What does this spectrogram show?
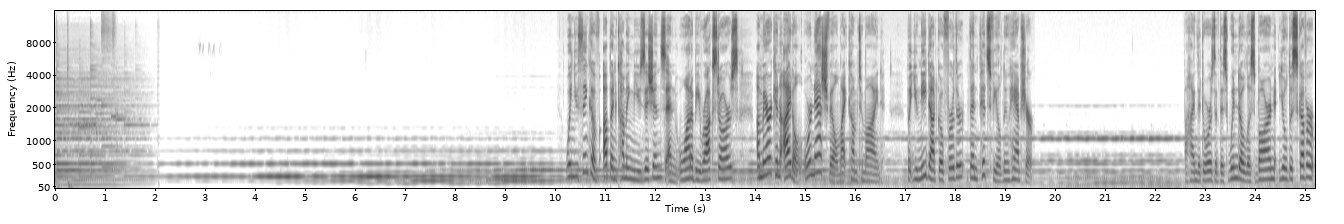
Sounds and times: Music: 0.0s - 25.2s
Speech: 10.2s - 19.6s, 22.6s - 25.2s.

